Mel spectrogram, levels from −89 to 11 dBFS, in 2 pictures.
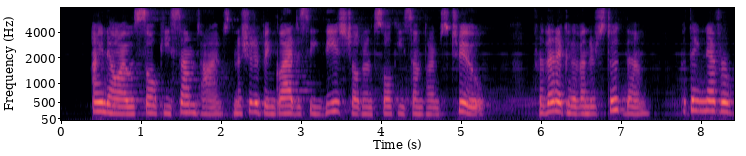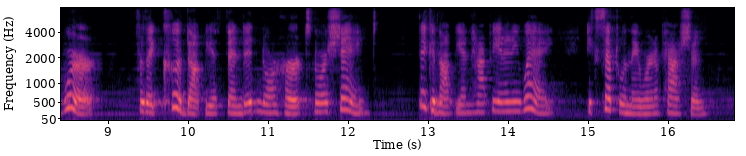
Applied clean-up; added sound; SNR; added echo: neural separator model SepFormer DNS4.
